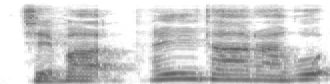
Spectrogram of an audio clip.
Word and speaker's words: 제바달다: 제파달다인데 읽을 때는 제바달다라고 읽어요.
